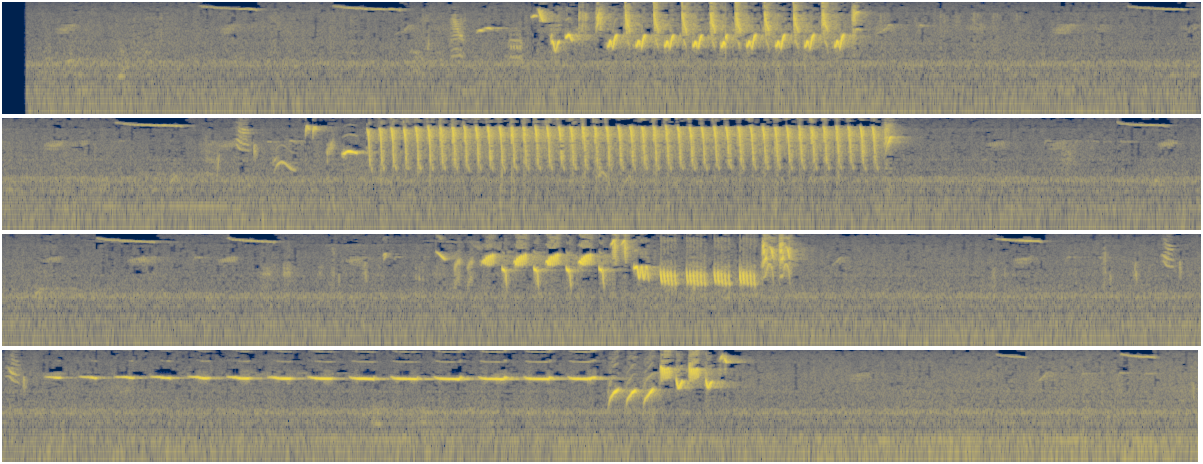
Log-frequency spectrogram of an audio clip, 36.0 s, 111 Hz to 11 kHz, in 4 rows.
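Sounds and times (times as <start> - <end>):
songbird singing: 0.2 - 35.9
high bird chirps: 1.5 - 7.3, 8.0 - 15.8, 18.7 - 24.0, 25.4 - 32.6.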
